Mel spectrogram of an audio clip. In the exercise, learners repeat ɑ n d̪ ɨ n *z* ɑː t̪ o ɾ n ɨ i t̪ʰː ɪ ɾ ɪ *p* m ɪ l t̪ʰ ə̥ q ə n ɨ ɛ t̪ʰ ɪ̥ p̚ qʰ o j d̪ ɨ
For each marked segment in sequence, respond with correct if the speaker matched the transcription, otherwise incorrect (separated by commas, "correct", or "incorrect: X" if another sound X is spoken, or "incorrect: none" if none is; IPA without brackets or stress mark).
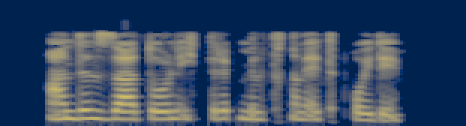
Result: correct, correct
